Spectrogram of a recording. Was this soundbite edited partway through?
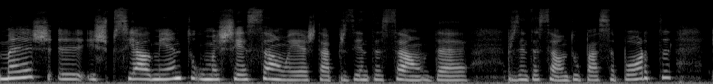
yes; 1 cut; at 5.0 s

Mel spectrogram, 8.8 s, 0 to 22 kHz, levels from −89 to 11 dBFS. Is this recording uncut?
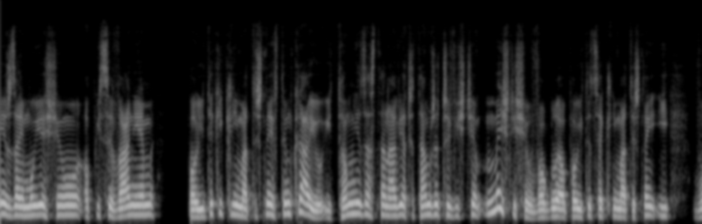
yes; 0 cuts

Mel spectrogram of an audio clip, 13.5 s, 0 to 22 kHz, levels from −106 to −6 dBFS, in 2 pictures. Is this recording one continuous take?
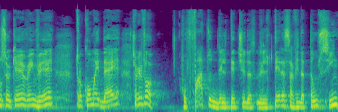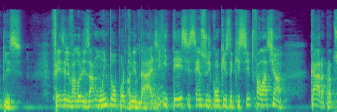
yes; 0 cuts

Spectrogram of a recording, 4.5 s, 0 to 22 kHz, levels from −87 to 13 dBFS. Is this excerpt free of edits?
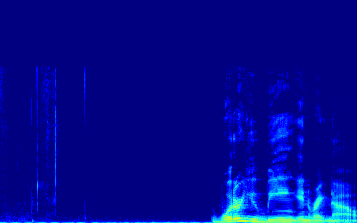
yes; 0 cuts

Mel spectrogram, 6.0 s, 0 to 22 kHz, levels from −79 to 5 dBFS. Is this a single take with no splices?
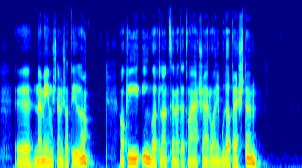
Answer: no; 2 cuts; at 1.0 s, 3.7 s

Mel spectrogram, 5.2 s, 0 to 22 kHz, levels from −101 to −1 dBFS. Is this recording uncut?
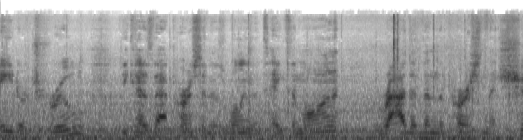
yes; 0 cuts

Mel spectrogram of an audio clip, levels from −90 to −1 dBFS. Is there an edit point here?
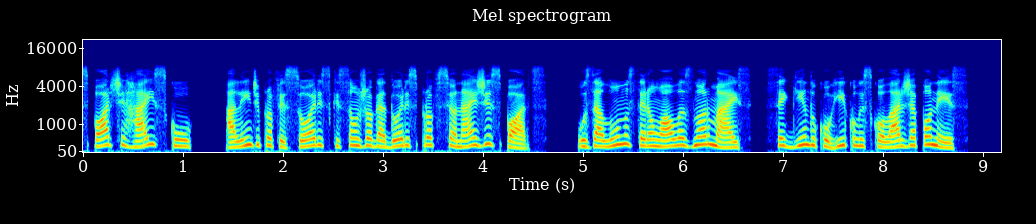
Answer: no; 0 cuts

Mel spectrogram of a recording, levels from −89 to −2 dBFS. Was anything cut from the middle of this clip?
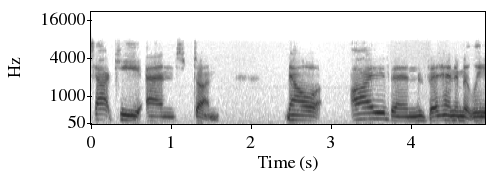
yes; 2 cuts; at 1.3 s, 3.7 s

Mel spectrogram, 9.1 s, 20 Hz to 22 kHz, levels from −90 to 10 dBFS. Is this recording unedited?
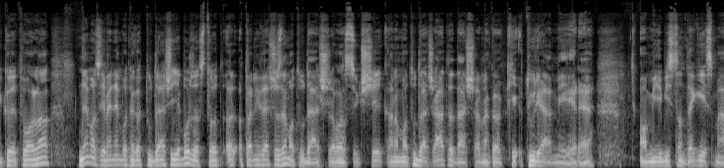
yes; 0 cuts

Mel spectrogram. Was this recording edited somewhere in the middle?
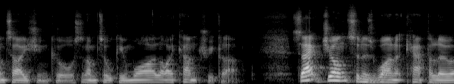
no; 0 cuts

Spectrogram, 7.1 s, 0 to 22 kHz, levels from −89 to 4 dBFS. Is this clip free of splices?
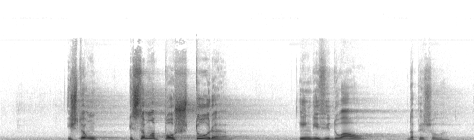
yes; 0 cuts

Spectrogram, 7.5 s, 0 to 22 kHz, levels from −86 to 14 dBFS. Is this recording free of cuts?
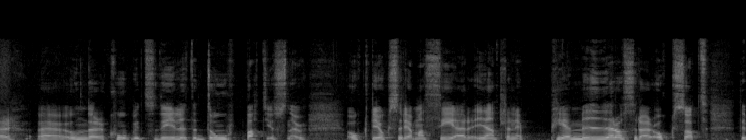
yes; 0 cuts

